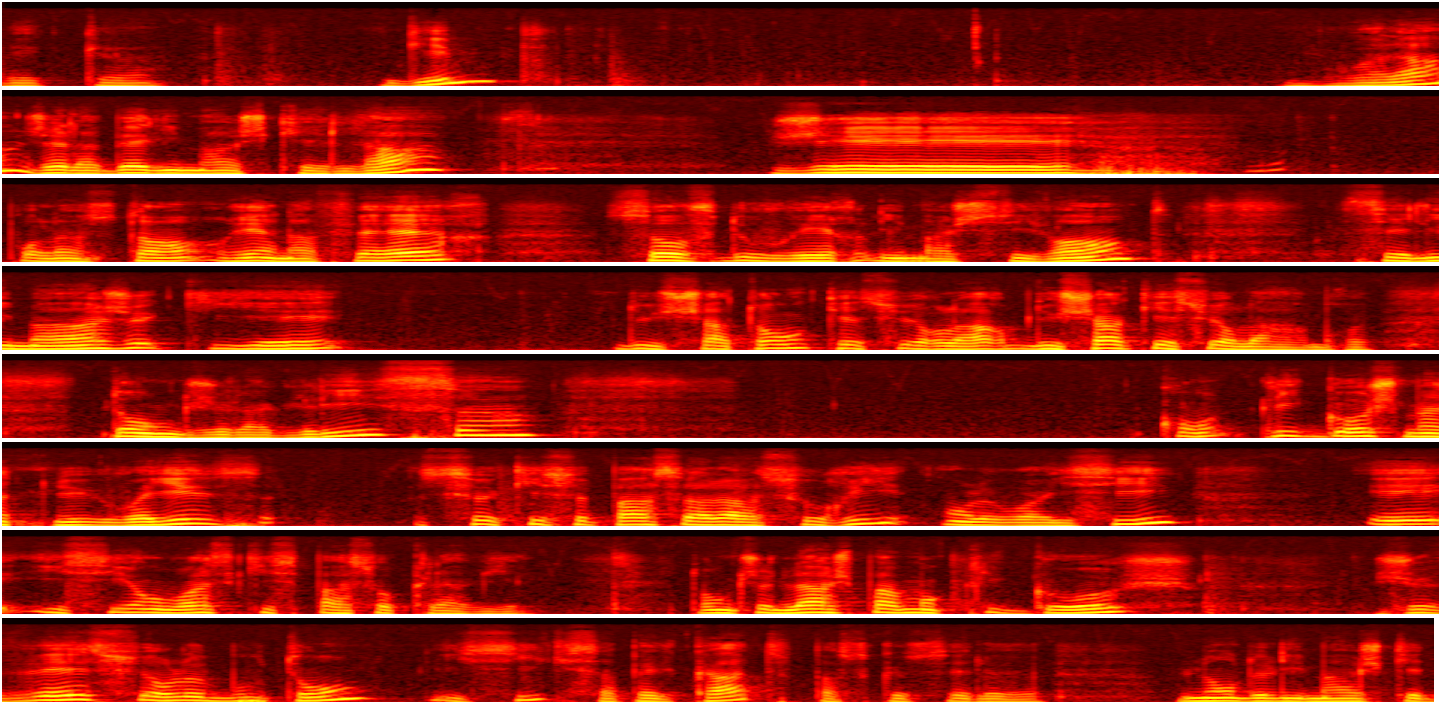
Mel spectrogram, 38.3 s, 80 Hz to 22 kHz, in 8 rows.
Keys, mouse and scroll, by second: 1.3 click, 12.4 click, 18.6-38.3 drag.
